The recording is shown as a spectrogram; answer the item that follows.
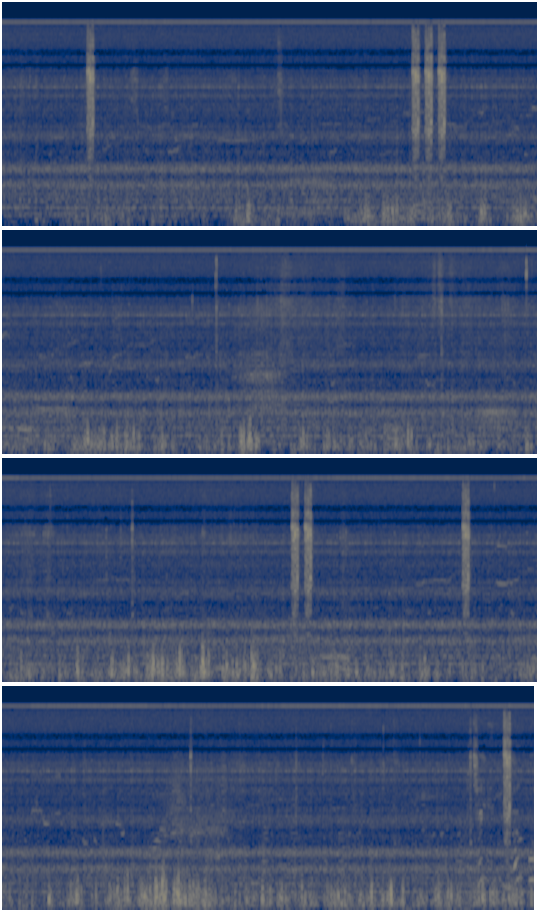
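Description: Camera shutters firing: single clicks and quick runs of two or three frames, over a low, uneven rumble.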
